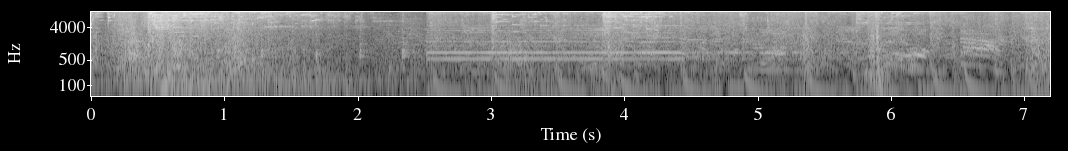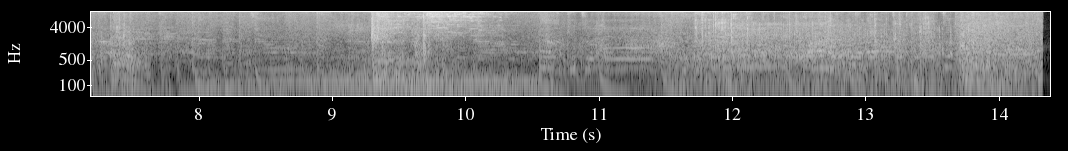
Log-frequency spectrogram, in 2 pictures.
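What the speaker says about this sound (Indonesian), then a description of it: "melempari Smokey beserta teman-temannya dengan botol kaca" Glass bottles hurled and smashing during a street brawl in the film High and Low, with repeated loud shattering crashes over a dense, noisy fight soundtrack.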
